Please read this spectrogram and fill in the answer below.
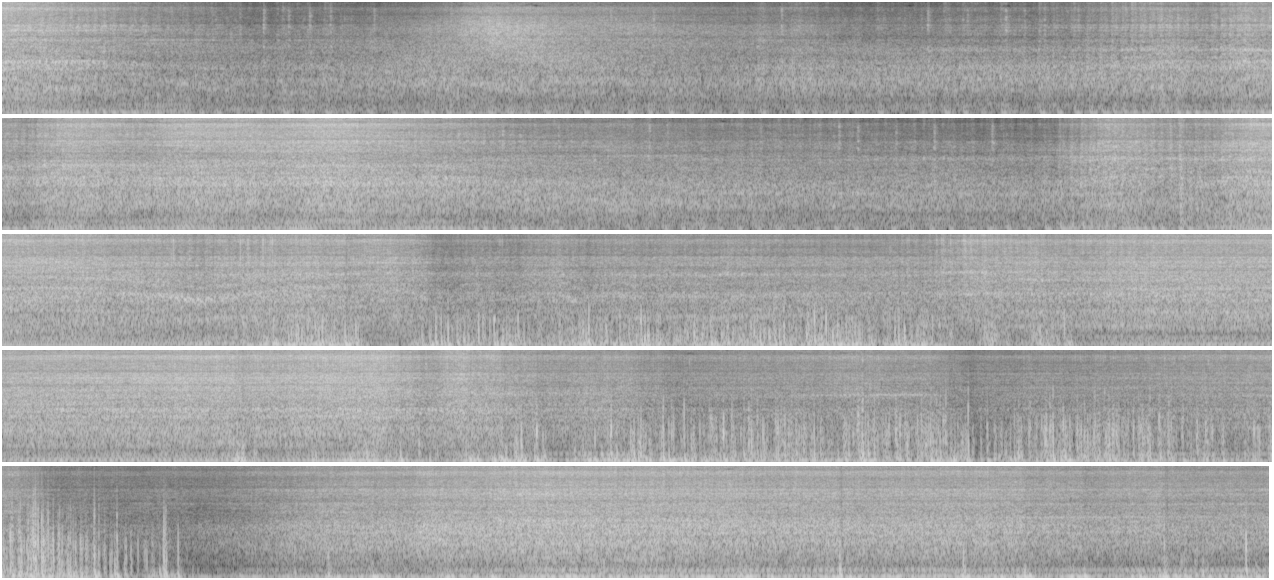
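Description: Motorcycle engine running at road speed with wind buffeting the microphone; the buffeting grows louder and choppier from about halfway through.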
